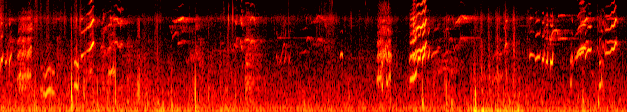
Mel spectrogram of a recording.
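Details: Rainbow lorikeets at close range while feeding give short, rasping, upslurred screeches and squeaky notes in small bursts, some overlapping, against a low steady rumble.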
